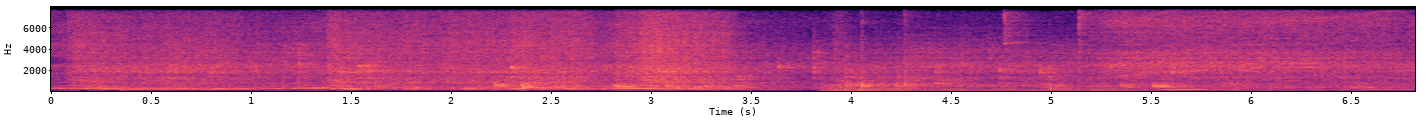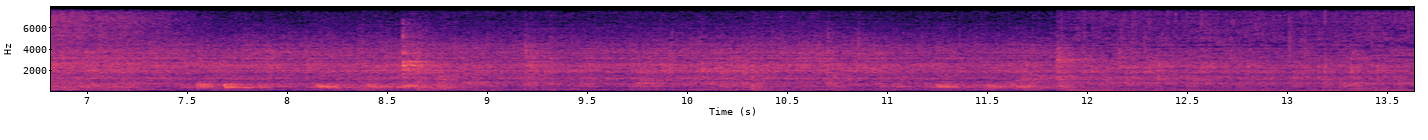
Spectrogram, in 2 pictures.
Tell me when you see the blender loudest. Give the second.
3 s.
